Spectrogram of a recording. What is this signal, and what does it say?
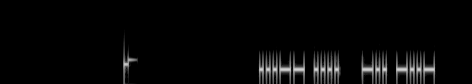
Morse code, heard as a keyed tone, about 34 wpm, 700 Hz. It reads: 3H DX
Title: Winter Field Day Exchanges Encore 35wpm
